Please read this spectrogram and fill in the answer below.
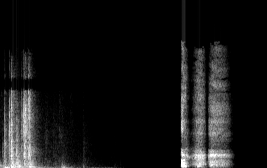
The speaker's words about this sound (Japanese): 年若い青年だろうかと想像しながらドアノブをひねる。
